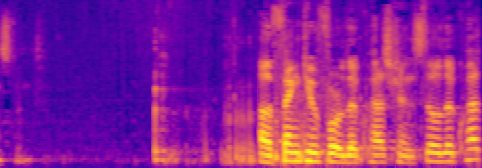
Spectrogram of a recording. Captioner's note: microphone thump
